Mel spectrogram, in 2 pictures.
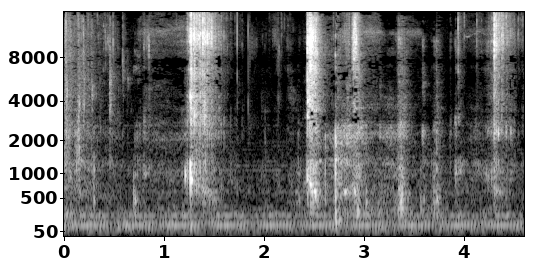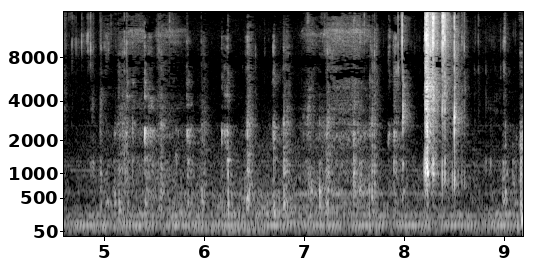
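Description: Close-up biting and chewing of a crunchy fried taco shell, with sharp crunches about a second in, twice around two and a half seconds, once past four seconds and twice near the end. A steady low hum runs underneath.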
